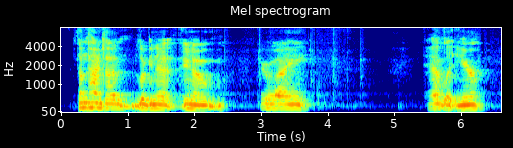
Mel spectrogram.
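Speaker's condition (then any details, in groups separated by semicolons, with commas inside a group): Cerebral palsy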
